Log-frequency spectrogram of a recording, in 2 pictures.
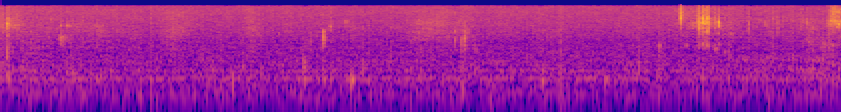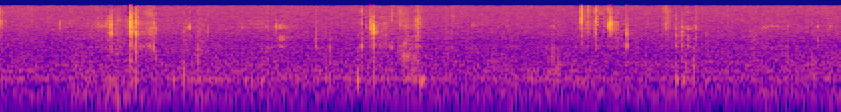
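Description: A young woman chews and smacks her lips close to a microphone.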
